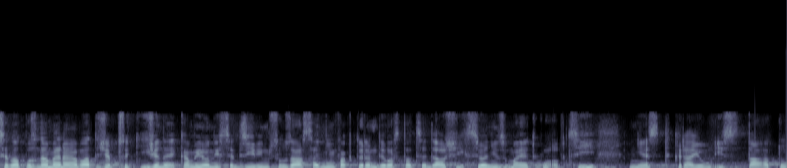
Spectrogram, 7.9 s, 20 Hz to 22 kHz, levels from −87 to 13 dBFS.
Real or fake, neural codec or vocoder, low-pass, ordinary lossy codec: fake; codec, 16 kHz, 4 kbps, X-Codec, HuBERT features, trained on balanced general audio; 7.2 kHz; AAC, 96 kbps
